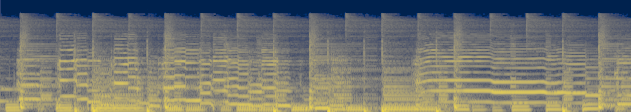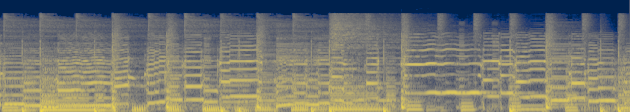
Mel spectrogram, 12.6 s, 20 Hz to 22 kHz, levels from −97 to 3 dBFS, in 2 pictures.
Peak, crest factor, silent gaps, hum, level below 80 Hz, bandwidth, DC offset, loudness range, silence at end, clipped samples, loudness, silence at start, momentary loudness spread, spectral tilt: 0 dBFS; 12 dB; none; none; -24 dBFS; 13.5 kHz; under 0.1%; 1 LU; 0 s; under 0.1%; -13 LUFS; 0 s; 3 LU; -6 dB/octave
